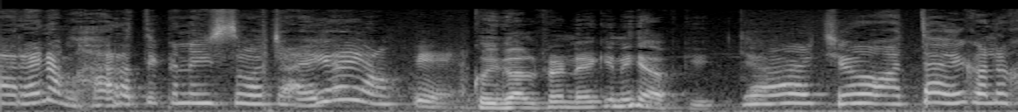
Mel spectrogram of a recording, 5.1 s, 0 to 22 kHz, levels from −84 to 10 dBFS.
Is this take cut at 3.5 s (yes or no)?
yes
